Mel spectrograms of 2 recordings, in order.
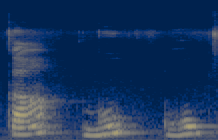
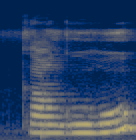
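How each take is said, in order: First: "Kangourou" slow and soft in three separate beats, kan-gou-rou; split into syllables. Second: Said in the usual way. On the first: Shown as a demonstration. Teacher counting syllables for the class, "Kangourou" syllable by syllable. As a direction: say "Kangourou" low and slow, gap after each syllable. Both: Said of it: "combien de syllabes?".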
